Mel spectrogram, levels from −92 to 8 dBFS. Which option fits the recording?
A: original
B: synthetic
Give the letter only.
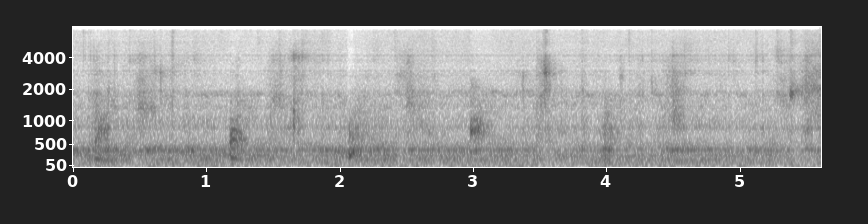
B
